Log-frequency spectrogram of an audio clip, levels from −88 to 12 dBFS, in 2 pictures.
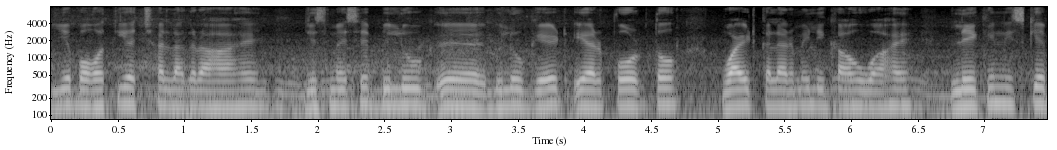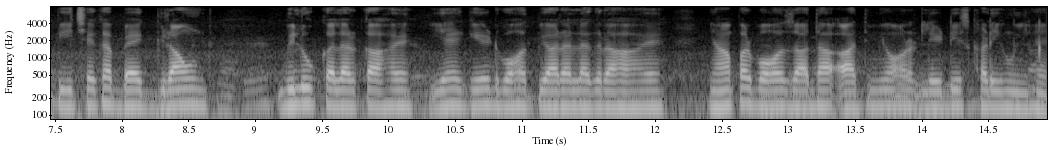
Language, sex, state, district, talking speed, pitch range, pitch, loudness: Hindi, male, Uttar Pradesh, Jyotiba Phule Nagar, 185 wpm, 135-145 Hz, 140 Hz, -22 LUFS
